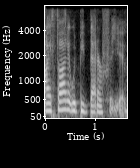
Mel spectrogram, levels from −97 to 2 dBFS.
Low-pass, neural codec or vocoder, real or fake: 7.2 kHz; codec, 16 kHz in and 24 kHz out, 1.1 kbps, FireRedTTS-2 codec; fake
